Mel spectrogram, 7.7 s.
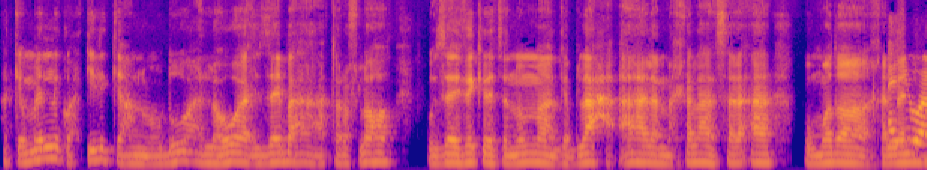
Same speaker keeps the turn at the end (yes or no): no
